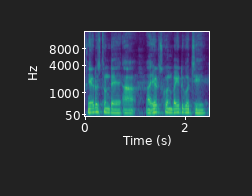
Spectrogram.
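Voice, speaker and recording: A man's voice: medium pitch, fairly even intonation, moderate pace, slight background noise. A male preacher giving a sermon, telling a folksy story in a vivid, emphatic way.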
